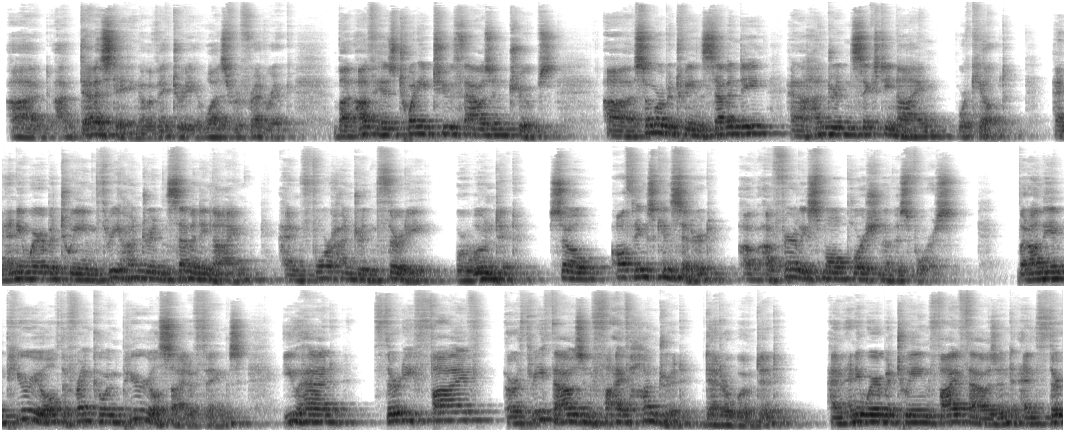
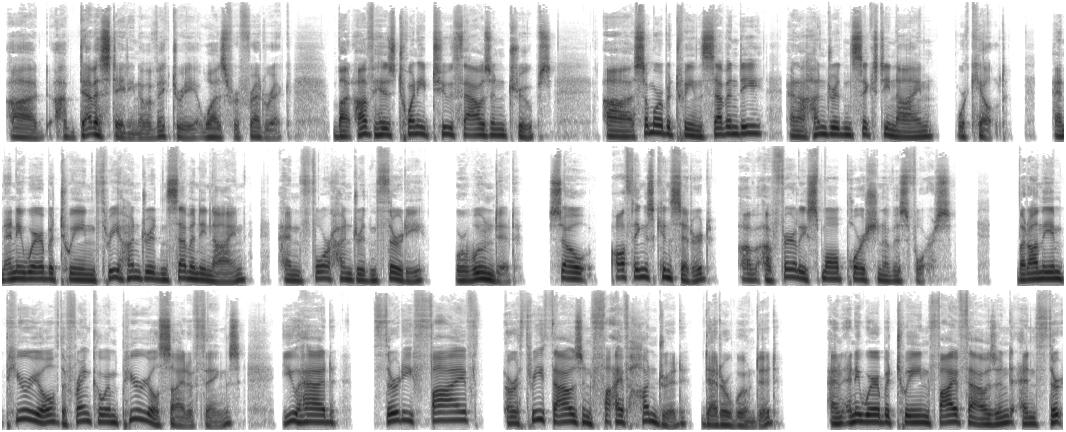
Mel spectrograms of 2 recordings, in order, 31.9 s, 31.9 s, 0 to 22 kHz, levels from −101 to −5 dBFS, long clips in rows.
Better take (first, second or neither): second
